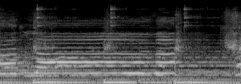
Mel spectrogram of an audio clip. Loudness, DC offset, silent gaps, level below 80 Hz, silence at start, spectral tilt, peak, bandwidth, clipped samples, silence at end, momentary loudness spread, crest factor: -19 LUFS; under 0.1%; none; -34 dBFS; 0 s; -5 dB/octave; -6 dBFS; 16.5 kHz; under 0.1%; 0 s; 8 LU; 12 dB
